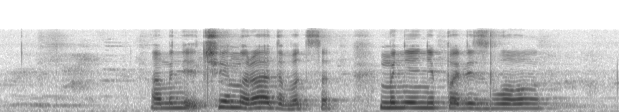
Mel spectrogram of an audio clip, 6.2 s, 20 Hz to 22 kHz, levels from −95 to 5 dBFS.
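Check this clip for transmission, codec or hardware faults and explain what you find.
Checking the clip turns up no faults to explain.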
